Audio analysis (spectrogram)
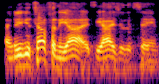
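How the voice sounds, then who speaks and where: Deadpan teasing man, muffled audio. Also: lowish voice, very fast, breathy edge. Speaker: regular on a trading stream. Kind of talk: casual chat on a live trading stream. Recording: dull lo-fi sound.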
